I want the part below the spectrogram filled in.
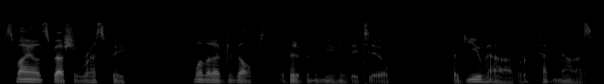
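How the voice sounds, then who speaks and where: Man playing a quiet, smug villain doctor. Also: low voice, lively intonation, a little fast, vocal fry, no echo, muffled recording, pitched below the performer's own voice, full character voice. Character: calm, smug villain doctor boasting of his poison.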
